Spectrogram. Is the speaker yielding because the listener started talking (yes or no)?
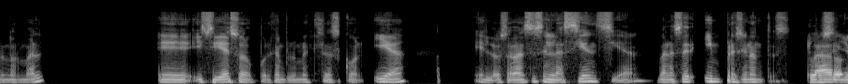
yes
